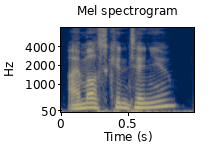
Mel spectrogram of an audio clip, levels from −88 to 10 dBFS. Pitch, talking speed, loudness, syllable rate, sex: 170 Hz, 180 wpm, -18 LUFS, 6.1 syllables/s, male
